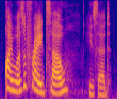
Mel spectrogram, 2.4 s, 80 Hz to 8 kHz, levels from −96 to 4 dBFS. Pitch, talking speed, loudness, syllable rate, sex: 245 Hz, 155 wpm, -15 LUFS, 4.1 syllables/s, female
